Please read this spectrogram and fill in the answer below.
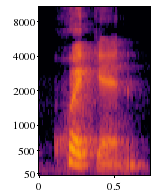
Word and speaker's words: quicken: word this word is quicken we expect this e to sound like f but it sounds like it quick n which star does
